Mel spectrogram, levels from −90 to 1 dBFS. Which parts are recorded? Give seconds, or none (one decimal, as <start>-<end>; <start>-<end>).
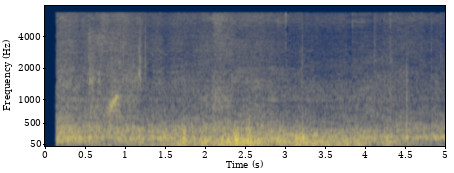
none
